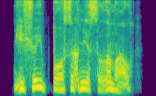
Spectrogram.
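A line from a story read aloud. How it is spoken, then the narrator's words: Irritated. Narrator (Russian): раздраженно добавил маг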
